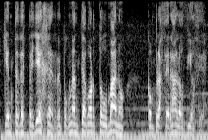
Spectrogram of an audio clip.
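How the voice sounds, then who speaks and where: Audiobook villain, male reader: lecherous mounted bandit, hissing, drawn-out, mocking and menacing. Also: mid-range voice, fairly bright tone, faint music behind, lightly acted. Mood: sneering menace. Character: sneering, lecherous, menacing human bandit on horseback. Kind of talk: audiobook character acting.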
